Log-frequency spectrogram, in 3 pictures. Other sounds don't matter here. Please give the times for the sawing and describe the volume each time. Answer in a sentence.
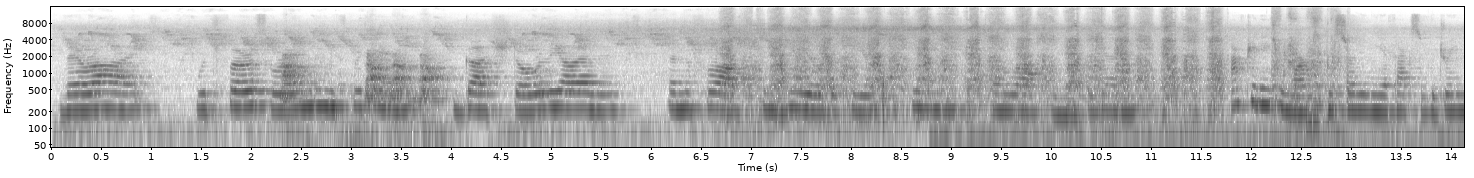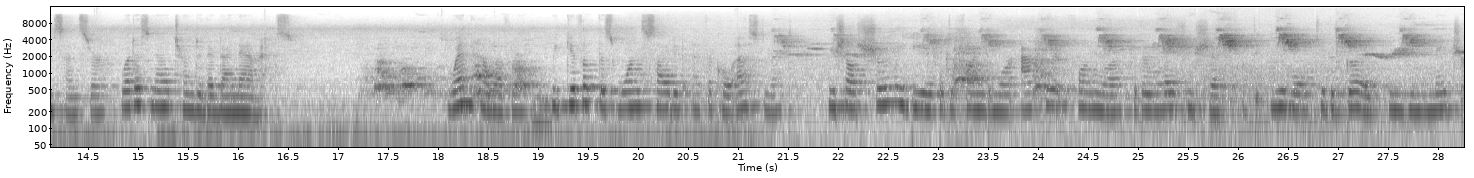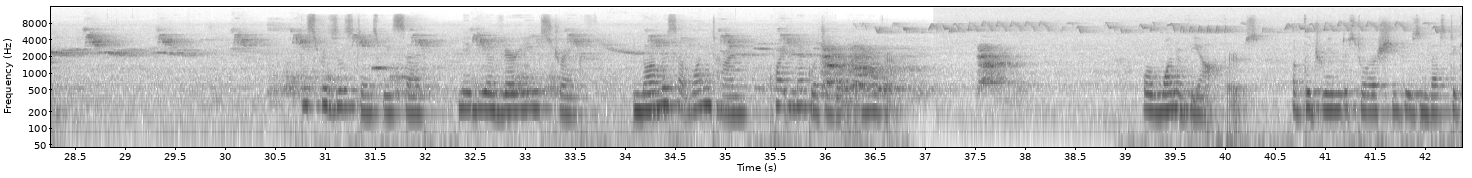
The sawing can be heard from 6.6 to 13.0 s, at a steady volume.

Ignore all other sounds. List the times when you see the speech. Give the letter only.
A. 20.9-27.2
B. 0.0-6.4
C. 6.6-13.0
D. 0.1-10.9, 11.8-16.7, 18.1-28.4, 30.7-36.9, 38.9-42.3
D.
